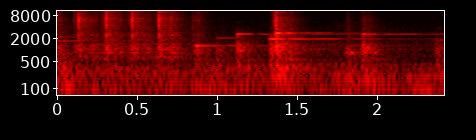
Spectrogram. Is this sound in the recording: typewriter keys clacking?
yes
